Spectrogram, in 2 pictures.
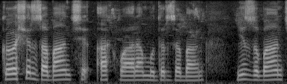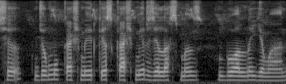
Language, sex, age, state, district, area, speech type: Kashmiri, male, 18-30, Jammu and Kashmir, Kulgam, urban, spontaneous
